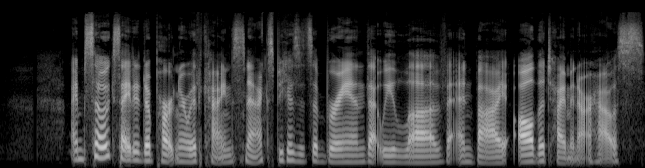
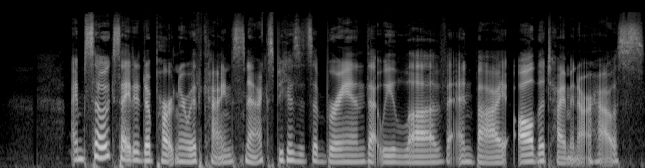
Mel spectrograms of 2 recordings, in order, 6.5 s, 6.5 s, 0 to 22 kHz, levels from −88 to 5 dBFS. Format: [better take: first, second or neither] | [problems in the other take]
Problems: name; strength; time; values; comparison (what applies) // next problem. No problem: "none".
second | thin; somewhat; fading below 450 Hz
